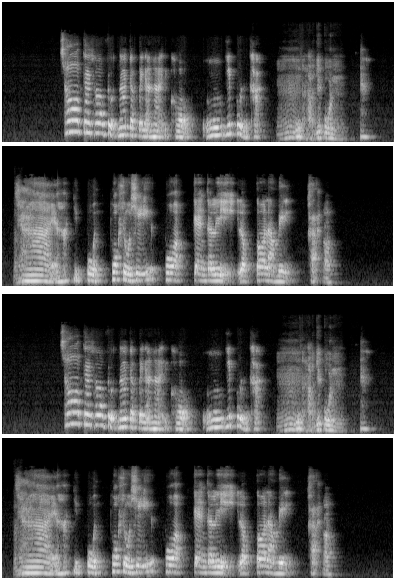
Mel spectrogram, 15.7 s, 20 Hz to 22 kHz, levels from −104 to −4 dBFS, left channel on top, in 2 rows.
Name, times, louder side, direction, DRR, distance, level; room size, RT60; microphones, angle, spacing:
voice 1, 1.2-3.8 4.1-5.2 5.9-6.0 7.2-7.3 8.1-13.6 14.0-14.2, equal, 25° left, 5 dB, 0.7 m, -22 dB
voice 2, 5.5-6.8 8.1-8.4 14.3-14.4, right 2 dB, 35° right, -6 dB, 1.4 m, -29 dB
3.6 x 3.0 x 2.3 m, 0.32 s
head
